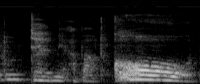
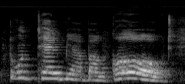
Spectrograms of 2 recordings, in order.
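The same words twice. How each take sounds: First: Slow, louder indignant refusal; retold angry woman, first take; slow angry retort. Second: Higher, louder, slow repeated refusal; retold angry woman, repeated higher; higher angry retort. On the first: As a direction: push the words back at him slowly. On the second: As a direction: climb up in indignation. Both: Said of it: "She said".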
